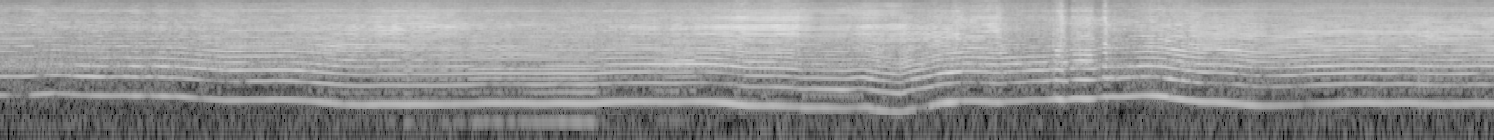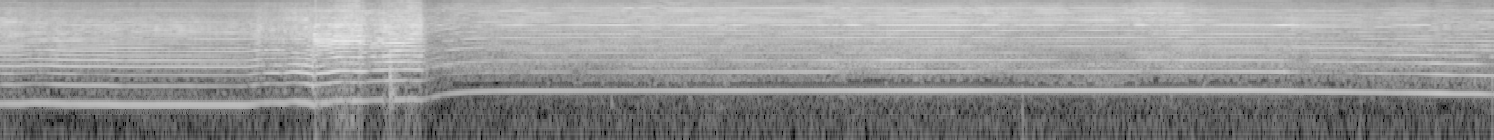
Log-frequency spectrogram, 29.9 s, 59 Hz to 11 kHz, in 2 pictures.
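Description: Handheld corded electric saw cutting through deer skull bone at the antler base: a motor whine that sags and wavers in pitch as the blade bites into the bone. About 18 seconds in comes a brief harsh rasp, after which the pitch jumps up and holds steady.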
